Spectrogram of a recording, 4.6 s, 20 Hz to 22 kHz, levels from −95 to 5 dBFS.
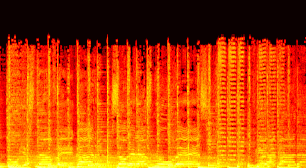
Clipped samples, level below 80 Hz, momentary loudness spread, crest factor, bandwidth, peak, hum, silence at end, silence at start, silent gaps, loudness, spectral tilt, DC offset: under 0.1%; -34 dBFS; 4 LU; 12 dB; 17.5 kHz; 0 dBFS; none; 0 s; 0 s; none; -13 LUFS; -5 dB/octave; under 0.1%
